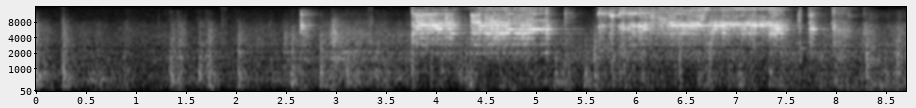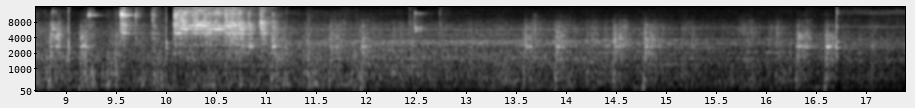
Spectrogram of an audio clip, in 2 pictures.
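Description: Class 323 electric multiple unit running through the station, its wheels clicking over rail joints and points. High-pitched metallic squealing comes in two spells, a few seconds in and again around ten seconds in.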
